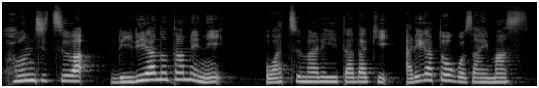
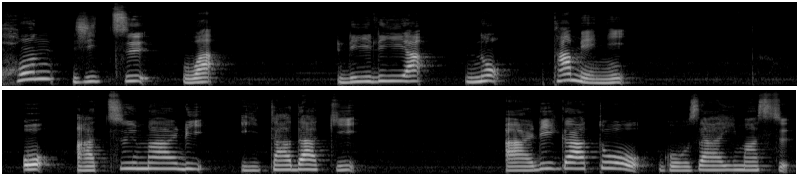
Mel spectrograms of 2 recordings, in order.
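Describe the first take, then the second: First: The sentence is read at a faster pace. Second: The sentence is read at a slower pace.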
